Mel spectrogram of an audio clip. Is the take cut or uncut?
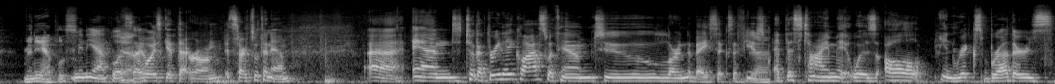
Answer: cut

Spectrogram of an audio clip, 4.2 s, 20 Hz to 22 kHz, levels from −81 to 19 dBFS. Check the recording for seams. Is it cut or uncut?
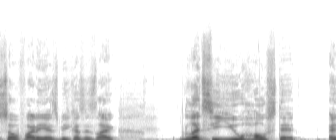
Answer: uncut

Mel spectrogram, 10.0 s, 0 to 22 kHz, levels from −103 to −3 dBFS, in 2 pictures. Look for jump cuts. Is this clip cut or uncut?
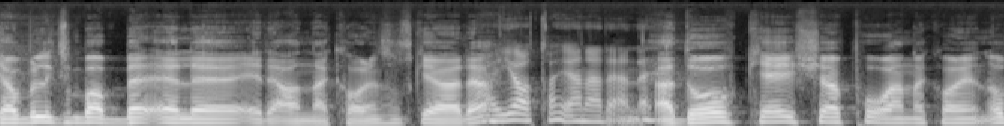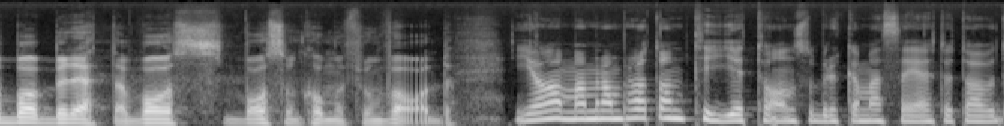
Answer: uncut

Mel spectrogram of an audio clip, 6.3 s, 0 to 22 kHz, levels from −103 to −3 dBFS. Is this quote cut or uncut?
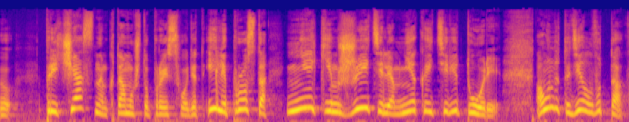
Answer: cut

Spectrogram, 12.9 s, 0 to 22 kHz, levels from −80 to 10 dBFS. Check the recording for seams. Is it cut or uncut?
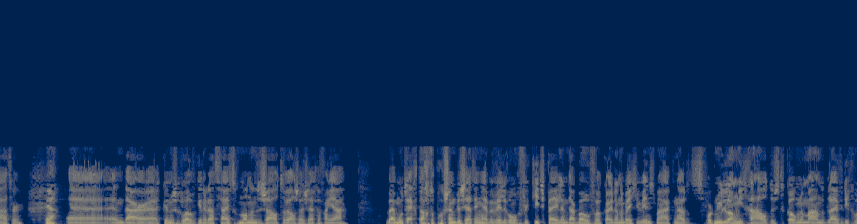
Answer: uncut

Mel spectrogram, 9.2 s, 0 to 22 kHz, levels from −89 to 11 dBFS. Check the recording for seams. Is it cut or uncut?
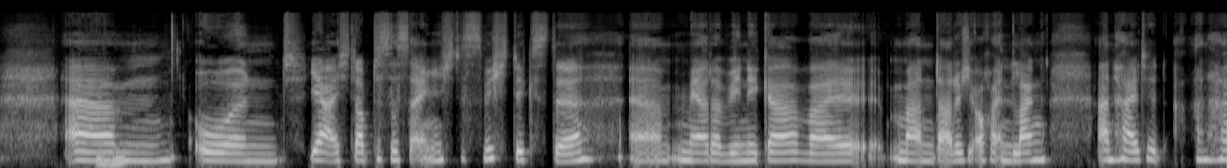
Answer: uncut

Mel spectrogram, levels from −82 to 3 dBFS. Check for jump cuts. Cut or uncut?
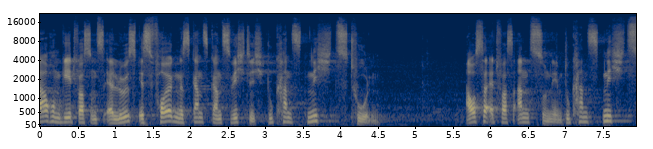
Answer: cut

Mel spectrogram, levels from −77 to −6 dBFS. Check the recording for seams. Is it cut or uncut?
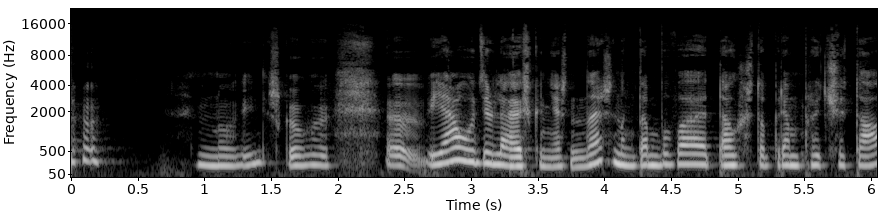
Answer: uncut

